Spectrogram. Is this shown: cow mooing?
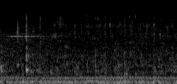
no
